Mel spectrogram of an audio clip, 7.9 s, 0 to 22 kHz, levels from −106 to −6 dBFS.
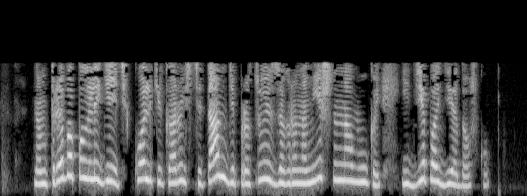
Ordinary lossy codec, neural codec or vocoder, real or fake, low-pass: MP3, 24 kbps; codec, 16 kHz in and 24 kHz out, 1 kbps, XY-Tokenizer; fake; 7.2 kHz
